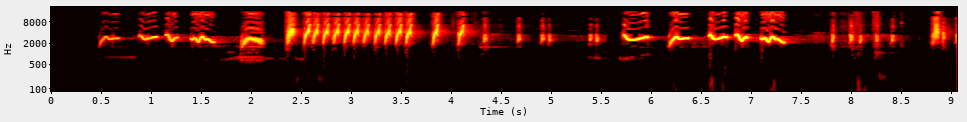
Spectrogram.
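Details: Robin panca warna song used as a tutor recording for songbirds, a small bird with a loud voice: clear whistled notes sliding up and down, broken by a fast buzzy trill of about fifteen notes, then more wavering whistles and short chips.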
